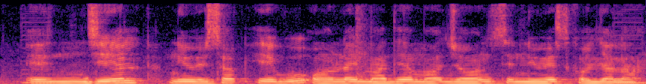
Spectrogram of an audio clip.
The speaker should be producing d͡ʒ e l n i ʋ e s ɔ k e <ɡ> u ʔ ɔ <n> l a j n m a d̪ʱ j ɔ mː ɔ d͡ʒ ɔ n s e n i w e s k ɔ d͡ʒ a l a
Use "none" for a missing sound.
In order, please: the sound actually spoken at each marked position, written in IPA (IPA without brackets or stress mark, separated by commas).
ɡ, n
